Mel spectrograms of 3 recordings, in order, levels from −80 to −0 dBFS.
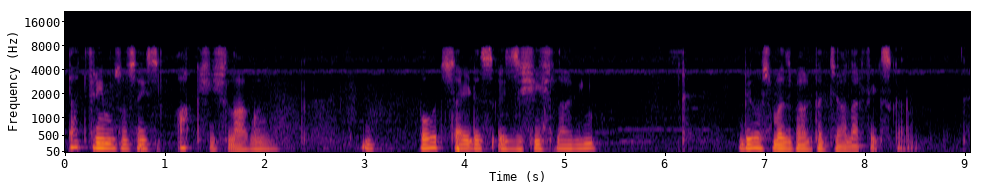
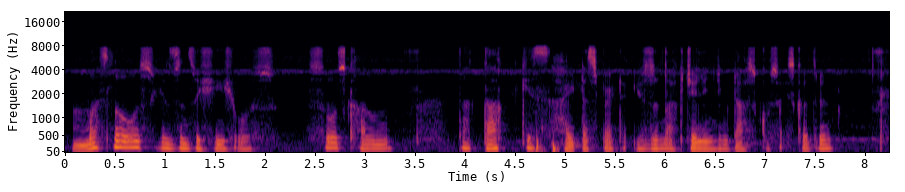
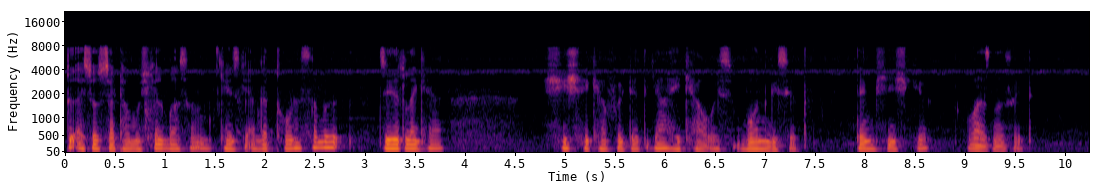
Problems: none marked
